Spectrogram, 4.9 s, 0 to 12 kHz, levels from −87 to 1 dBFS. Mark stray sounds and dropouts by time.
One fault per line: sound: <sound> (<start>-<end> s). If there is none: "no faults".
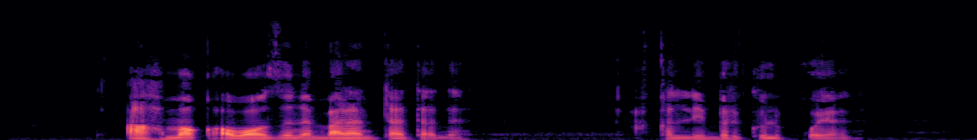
no faults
